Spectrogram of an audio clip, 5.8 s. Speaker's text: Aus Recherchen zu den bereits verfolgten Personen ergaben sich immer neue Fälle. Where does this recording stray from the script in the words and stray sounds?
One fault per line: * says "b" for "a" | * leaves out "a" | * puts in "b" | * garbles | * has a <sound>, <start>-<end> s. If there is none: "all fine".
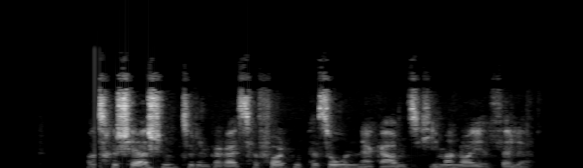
* has a dropout, 0.9-1.0 s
